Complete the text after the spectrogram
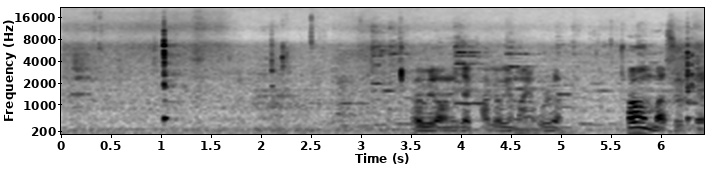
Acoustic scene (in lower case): restaurant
